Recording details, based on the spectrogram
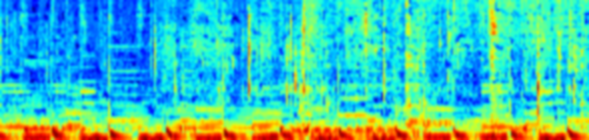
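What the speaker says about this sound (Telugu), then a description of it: "రైస్ వేసి బాగా కలుపుకోవాలి." Rice being stirred into fried egg in a hot pan, with a steady loud sizzle and repeated rhythmic scraping strokes of the spoon throughout, no voices.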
